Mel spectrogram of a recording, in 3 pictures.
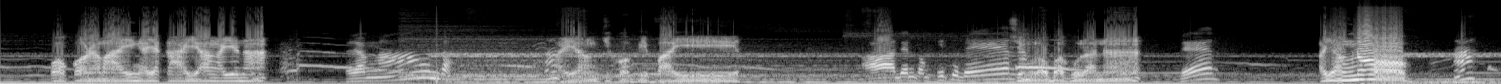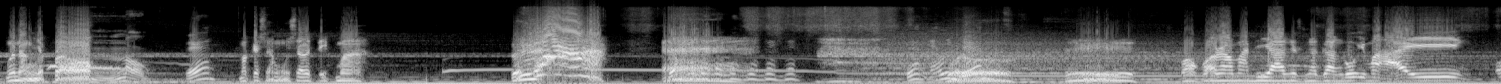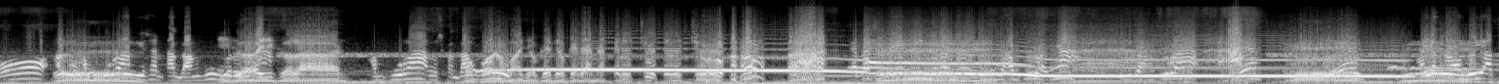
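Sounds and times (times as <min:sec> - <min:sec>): long steady howl: 0:00.0 - 0:31.4, 0:32.1 - 0:45.0
held background tone: 0:00.0 - 0:45.0
man groaning and growling: 0:10.1 - 0:11.4, 0:15.1 - 0:16.5, 0:20.2 - 0:26.4, 0:30.6 - 0:31.5, 0:34.6 - 0:45.0
man moaning: 0:21.6 - 0:26.4.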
